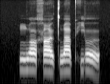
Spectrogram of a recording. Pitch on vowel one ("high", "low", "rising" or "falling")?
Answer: falling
